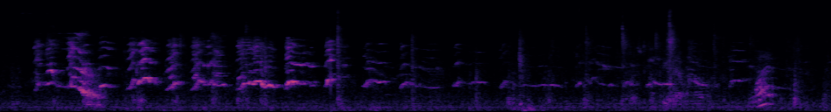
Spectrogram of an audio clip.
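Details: Puppies five weeks old, placed in a kennel playpen for their first time, produce a busy chorus of overlapping whines and sharp yelps, rising and falling in bursts, indoors with a low room hum beneath.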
